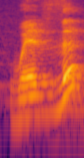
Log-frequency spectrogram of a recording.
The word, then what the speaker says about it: with: E uma coisa interessante de você saber é que as duas pronúncias são possíveis. As duas pronúncias são permitidas, as duas pronúncias são usadas pelo nativo. With, com eth, é mais comum do que with, com teta.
